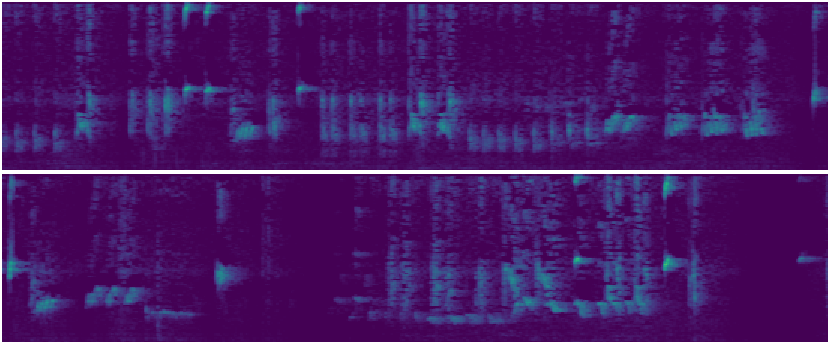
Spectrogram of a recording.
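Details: Black-browed reed warbler in full, active song, suited for tutoring other birds: long run of harsh, high chattering notes and repeated scratchy chirps, broken by a short gap then resuming with sharper whistled notes.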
